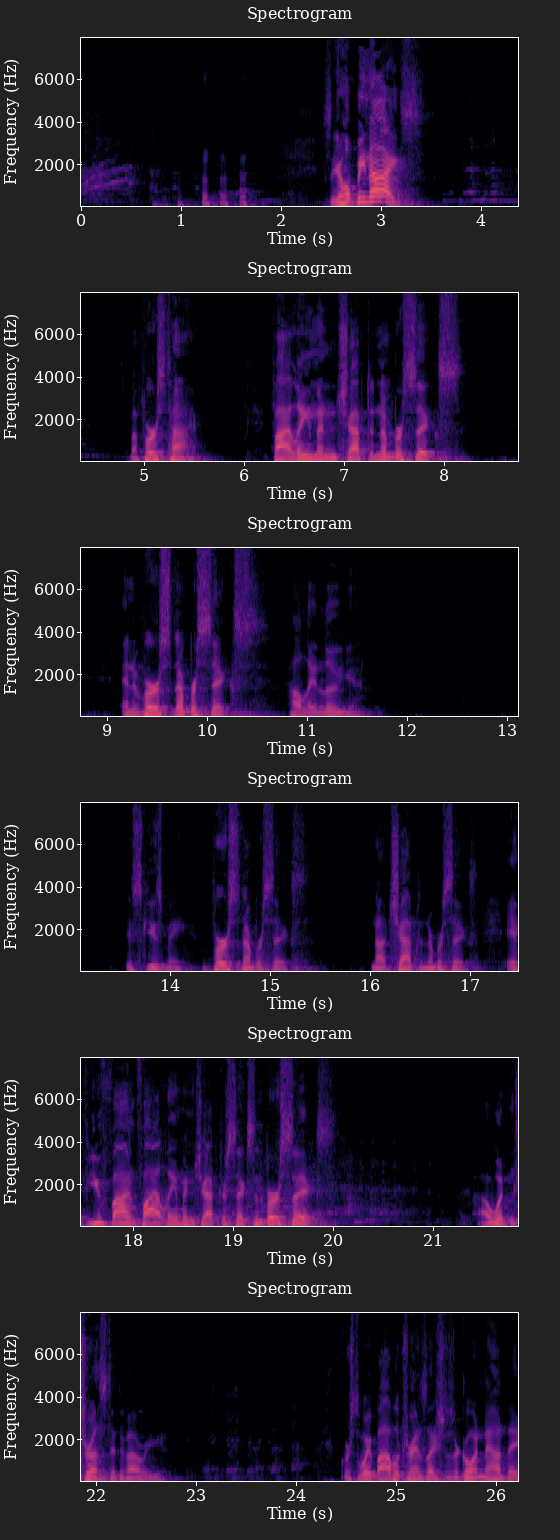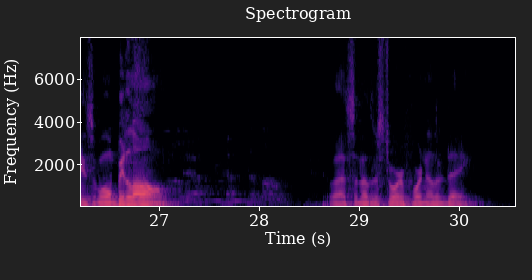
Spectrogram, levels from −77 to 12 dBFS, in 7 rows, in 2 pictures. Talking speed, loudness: 125 wpm, -30 LUFS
